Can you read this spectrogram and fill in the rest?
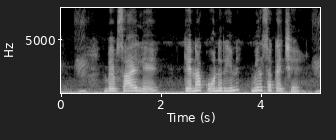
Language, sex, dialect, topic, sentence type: Maithili, female, Bajjika, banking, question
